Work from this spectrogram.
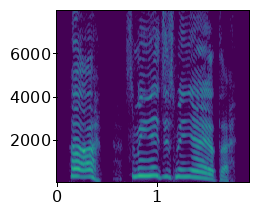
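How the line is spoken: Squeaky young female voice. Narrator (Russian): запищал красивый молодой женский голос

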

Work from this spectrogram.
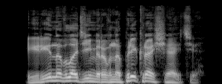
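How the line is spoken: Shouting. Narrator (Russian): крикнул Кольцов

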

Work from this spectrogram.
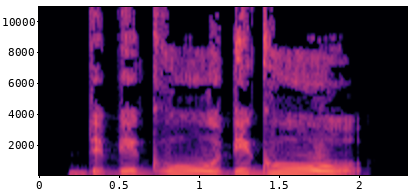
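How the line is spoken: Breathless exhale. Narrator (Russian): выдохнул я

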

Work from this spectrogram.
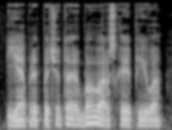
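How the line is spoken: Dry. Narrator (Russian): сухо заметил Карл

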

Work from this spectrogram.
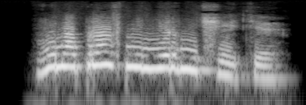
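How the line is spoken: Calm remark. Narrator (Russian): спокойно заметил

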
